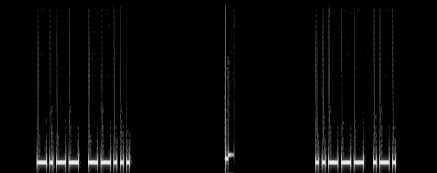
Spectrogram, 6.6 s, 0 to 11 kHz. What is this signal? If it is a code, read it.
Morse code, heard as a keyed tone, about 25 wpm, 700 Hz. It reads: Y7 2R
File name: Two Letter-Number Combinations - 25wpm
